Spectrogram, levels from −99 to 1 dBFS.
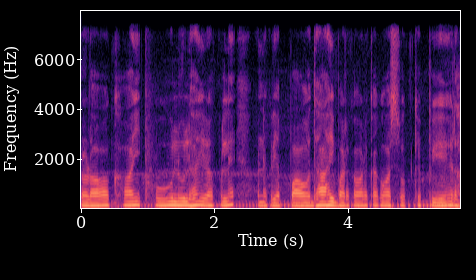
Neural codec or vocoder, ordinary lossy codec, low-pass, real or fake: none; none; 7.2 kHz; real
